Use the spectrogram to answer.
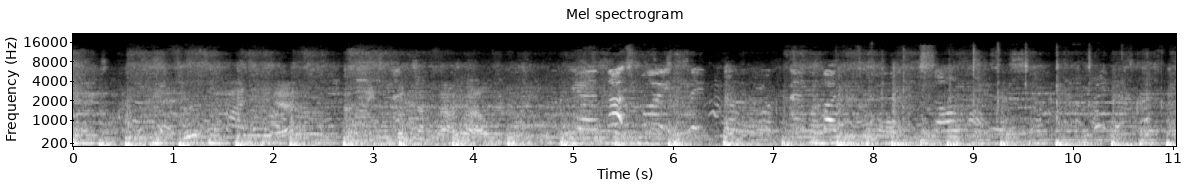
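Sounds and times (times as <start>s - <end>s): bass drum beating: 0.0s - 11.0s
marching band playing: 0.0s - 11.0s
voices including a child's: 0.2s - 11.0s.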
